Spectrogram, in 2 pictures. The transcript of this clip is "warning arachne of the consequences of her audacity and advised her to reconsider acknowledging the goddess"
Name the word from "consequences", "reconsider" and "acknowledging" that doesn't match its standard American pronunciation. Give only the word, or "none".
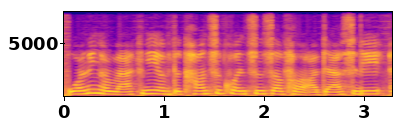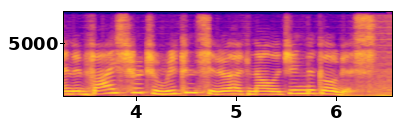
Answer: none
